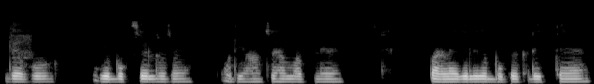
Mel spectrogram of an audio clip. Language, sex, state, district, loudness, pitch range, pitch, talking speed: Hindi, male, Uttar Pradesh, Jyotiba Phule Nagar, -21 LUFS, 125-130 Hz, 130 Hz, 160 wpm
